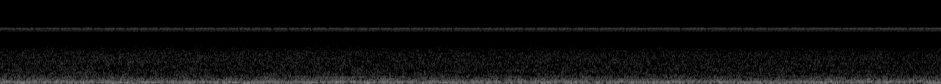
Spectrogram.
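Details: Chirping crickets on a calm, clear summer morning at Humber Bay Shores, Toronto, July 2020, at sunrise around 20ºC; one continuous high-pitched buzzing trill holds level the whole time above a constant deep traffic-like rumble.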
